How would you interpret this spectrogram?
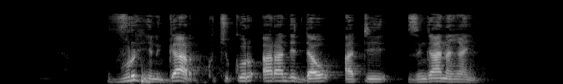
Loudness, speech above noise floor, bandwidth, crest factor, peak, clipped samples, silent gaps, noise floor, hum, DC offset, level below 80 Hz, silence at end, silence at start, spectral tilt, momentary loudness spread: -25 LUFS; 57 dB; 11.5 kHz; 24 dB; -4 dBFS; under 0.1%; none; -82 dBFS; none; under 0.1%; -66 dBFS; 0.85 s; 1.1 s; -4 dB/octave; 12 LU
